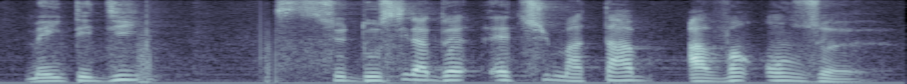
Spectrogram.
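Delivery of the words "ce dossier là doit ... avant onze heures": normal talking voice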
